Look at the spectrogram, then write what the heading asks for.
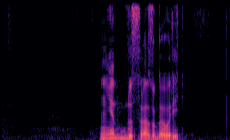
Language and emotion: Russian, neutral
